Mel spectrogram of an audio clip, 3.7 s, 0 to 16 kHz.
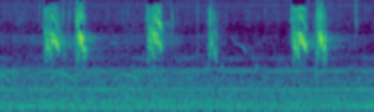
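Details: Sparrows coming to be fed on 5 December 2021, on the way there, giving short bright chirps in paired bursts, about six notes spaced irregularly over four seconds, over a steady low hum.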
